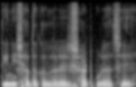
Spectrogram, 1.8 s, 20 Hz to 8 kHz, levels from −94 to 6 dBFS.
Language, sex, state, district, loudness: Bengali, male, West Bengal, Cooch Behar, -16 LUFS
